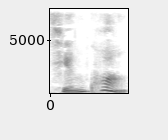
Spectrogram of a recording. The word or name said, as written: qing2kuang4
